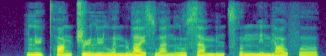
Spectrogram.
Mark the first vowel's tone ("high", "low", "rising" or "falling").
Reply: falling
